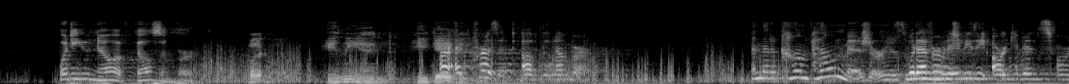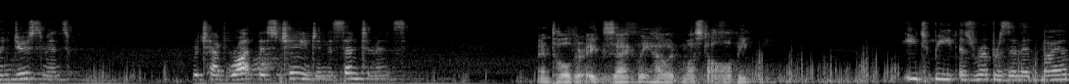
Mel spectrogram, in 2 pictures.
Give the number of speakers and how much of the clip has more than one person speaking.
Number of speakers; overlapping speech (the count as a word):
four, about 6%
